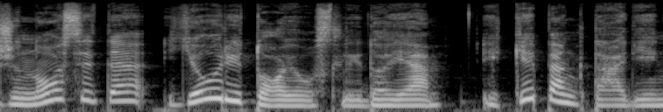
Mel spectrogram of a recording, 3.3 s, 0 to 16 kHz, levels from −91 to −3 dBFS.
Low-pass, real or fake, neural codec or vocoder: 14.4 kHz; real; none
